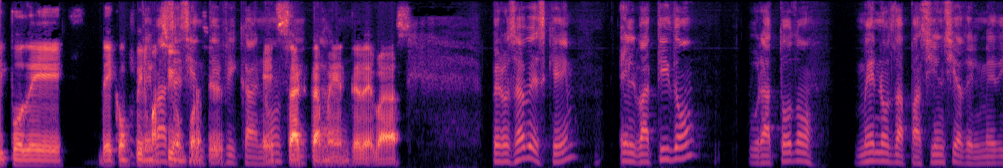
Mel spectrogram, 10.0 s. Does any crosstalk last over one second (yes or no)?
yes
